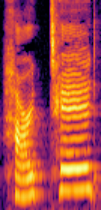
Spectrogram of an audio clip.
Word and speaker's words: hearted: De novo aqui, hearted, esse E final é pronunciado e o T foi modificado para rarara, por isso está pintadinho de azul claro.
